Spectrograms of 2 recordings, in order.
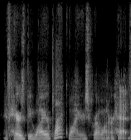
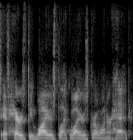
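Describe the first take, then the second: First: The pitch shifts noticeably after the first phrase. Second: The pitch stays level across the phrase. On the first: The speaker calls it right. "The pause is now replaced with a change in pitch or in uh, intonation" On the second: The speaker calls it wrong. "it's not just"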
